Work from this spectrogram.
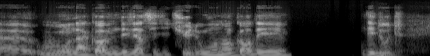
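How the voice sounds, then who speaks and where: This man's voice sits at a medium pitch as he talks at a moderate pace. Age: 40s. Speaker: company founder. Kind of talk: interview. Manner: halting, many hesitations.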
